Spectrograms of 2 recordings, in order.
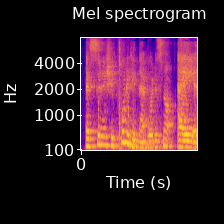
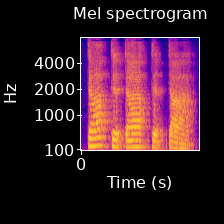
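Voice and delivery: "da, da, da, da, da" alternating full and short beats; stress rhythm; slower than usual. Shown as a demonstration. Teacher beating out the word's rhythm, alternating stresses. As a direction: chant "da, da, da, da, da" as long-short syllable rhythm. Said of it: "The rhythm of this word is".

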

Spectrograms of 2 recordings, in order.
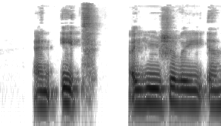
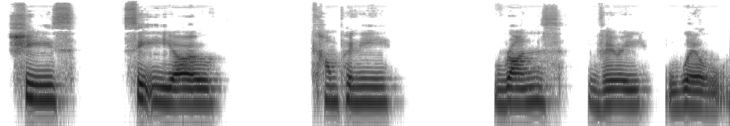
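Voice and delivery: She's, C E O, company, runs very well said as separate stressed words; "runs very well" drawn out slowly; only stressed words; slower than usual. Shown as a demonstration. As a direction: pick out each stressed word slowly. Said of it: "And I'm stressing the important words".

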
